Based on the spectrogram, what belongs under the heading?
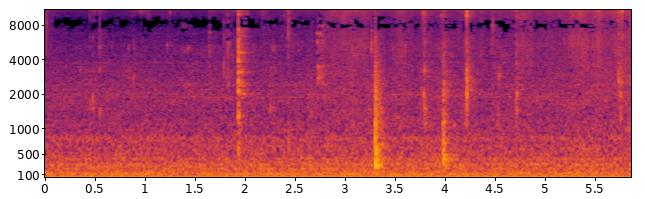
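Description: A person chewing a mouthful of meatball, with a few short clicks, the sharpest a little past three seconds in, over a steady low hum.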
